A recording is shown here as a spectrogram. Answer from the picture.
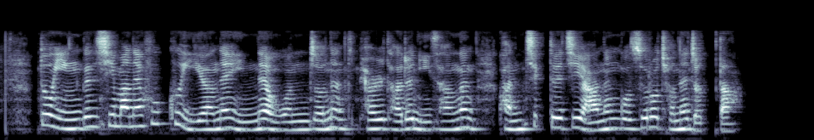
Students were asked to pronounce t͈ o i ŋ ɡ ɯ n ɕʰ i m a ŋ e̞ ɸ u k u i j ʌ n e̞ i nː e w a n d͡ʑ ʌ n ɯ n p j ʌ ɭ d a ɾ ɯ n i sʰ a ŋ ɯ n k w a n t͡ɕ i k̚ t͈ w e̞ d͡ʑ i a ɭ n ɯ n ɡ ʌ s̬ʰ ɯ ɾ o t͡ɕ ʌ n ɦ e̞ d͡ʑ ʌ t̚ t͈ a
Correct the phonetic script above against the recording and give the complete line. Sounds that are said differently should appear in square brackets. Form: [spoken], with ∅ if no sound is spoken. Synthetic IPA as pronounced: t͈ o i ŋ ɡ ɯ n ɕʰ i m a [n] e̞ ɸ u [kʰ] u i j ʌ n e̞ i nː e w [ʌ] n d͡ʑ ʌ n ɯ n p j ʌ ɭ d a ɾ ɯ n i sʰ a ŋ ɯ n k w a n [t͡ɕʰ] i k̚ t͈ w e̞ d͡ʑ i a [∅] n ɯ n ɡ ʌ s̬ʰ ɯ ɾ o t͡ɕ ʌ n ɦ e̞ d͡ʑ ʌ t̚ t͈ a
